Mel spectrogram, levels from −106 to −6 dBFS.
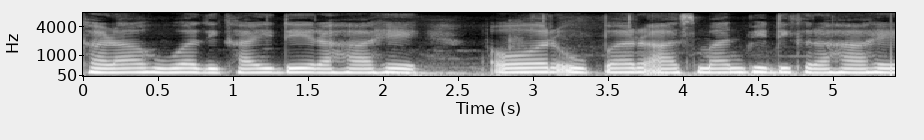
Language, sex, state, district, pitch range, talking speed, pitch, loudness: Hindi, female, Maharashtra, Washim, 180-195 Hz, 145 wpm, 185 Hz, -12 LUFS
